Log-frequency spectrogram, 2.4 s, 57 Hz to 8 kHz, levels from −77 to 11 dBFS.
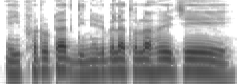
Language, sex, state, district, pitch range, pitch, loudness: Bengali, male, West Bengal, Alipurduar, 110-125 Hz, 125 Hz, -16 LUFS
